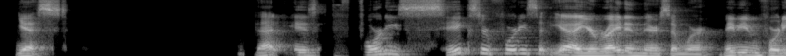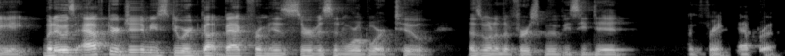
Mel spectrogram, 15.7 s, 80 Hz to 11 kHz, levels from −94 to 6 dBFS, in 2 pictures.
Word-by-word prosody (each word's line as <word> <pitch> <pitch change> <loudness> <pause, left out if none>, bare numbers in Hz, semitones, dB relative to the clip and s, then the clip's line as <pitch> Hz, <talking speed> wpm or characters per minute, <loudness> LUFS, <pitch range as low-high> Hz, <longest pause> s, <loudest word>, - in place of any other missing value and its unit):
Yes. - - 0 1.9
That - - -4
is 150 -1 -5 0.2
f 85 -2 -23
forty 195 +6 -2
six 190 - -2
or 240 -2 -1
forty 235 0 -2
se 230 - -5
yeah, 155 - +3
you're 125 0 +4
right 140 +3 +4
in 130 -2 0
there 110 -1 -1
somewhere, 95 -3 -4
maybe 140 +4 0
even 140 -3 -3
'48. 100 -5 -2
But - - +8
it - - +9
was 155 0 +8
after 175 +3 +6
Jimmy 155 -2 0
Stewart 135 -2 -1
got 125 -1 +4
back 120 0 +6
from 120 -2 -1
his 110 0 -3
service 110 -1 -2
in 105 -2 -6
World 110 0 -2
War 100 - -3
II. - - -3
It - - -8 0.4
was 110 0 -4
one 110 -1 -1
of 105 - -4
the 100 - -4
first 105 0 -5
movies 95 -1 -7
he 100 - -9
did 230 - -2 0.7
with - - -12
Frank - - -4
Capra. - - -4
125 Hz, 170 wpm, -24 LUFS, 105-155 Hz, 1.9 s, it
